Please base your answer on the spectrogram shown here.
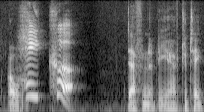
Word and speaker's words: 黑客: Next one I'm going to give you is 黑客. Can you guess what that is from the phonetic translation? Phonetically, it sounds a lot like hacker. It is hacker. 黑客, and 黑 is black.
